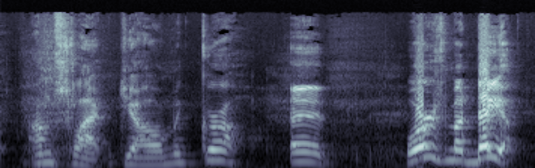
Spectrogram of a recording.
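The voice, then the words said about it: Country bumpkin character voice. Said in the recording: “We need a country bumpkin ... I'm Slackjaw McGraw. I could do the voice.”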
